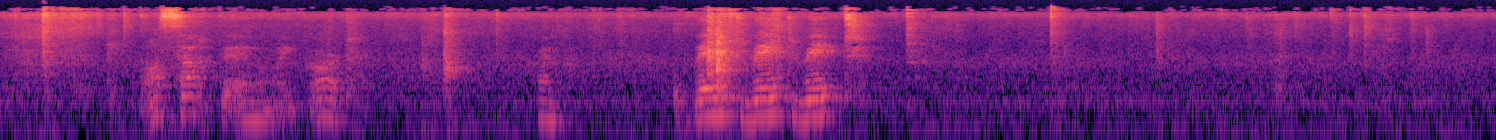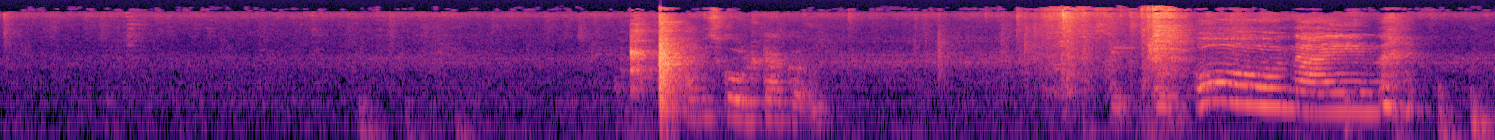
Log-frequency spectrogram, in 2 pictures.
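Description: Dishes and utensils clink and knock on a counter.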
